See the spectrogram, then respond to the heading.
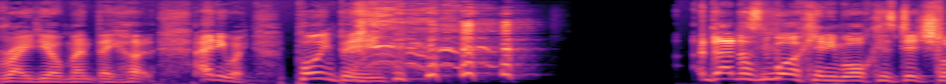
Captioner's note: laughs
